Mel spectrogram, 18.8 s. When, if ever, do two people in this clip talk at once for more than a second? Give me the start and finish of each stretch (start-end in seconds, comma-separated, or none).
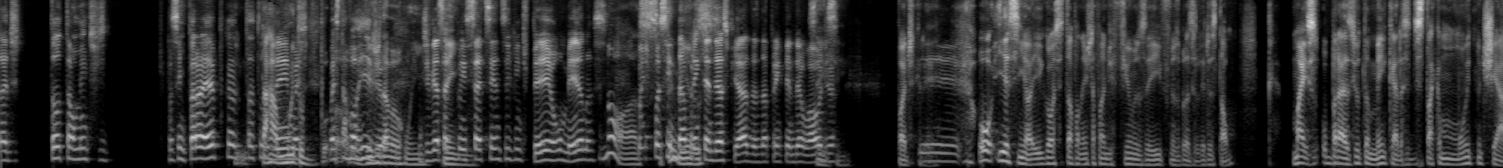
3.2-6.0, 7.5-9.0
